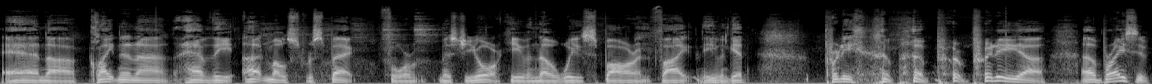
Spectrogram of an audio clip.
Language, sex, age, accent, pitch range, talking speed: English, male, 50-69, American, 85-100 Hz, 130 wpm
